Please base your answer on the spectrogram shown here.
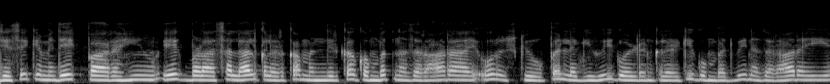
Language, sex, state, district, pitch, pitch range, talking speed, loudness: Hindi, female, Bihar, Katihar, 200 Hz, 195-215 Hz, 245 wpm, -17 LUFS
